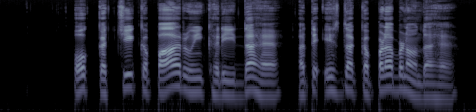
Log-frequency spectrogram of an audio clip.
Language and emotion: Punjabi, neutral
